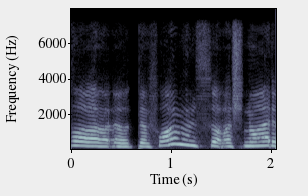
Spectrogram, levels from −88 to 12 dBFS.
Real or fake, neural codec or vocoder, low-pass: fake; codec, 24 kHz, 0.9 kbps, WavTokenizer, medium music audio release; 7.2 kHz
